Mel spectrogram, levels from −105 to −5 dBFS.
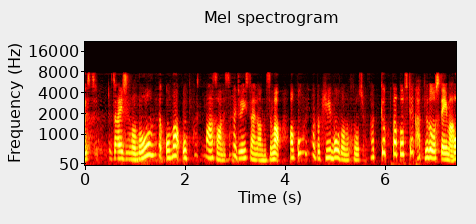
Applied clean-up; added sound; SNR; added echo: neural mask model DeepFilterNet 3.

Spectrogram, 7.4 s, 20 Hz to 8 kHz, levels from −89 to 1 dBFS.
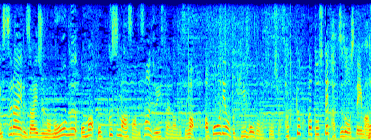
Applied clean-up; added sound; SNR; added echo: none; none; none; none.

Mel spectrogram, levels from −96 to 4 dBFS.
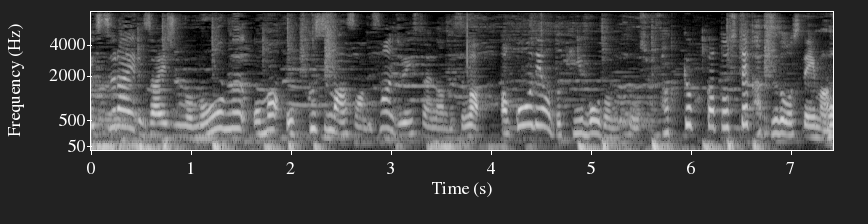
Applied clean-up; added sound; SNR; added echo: classical method log-MMSE.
